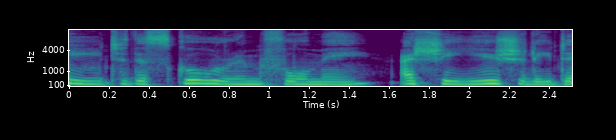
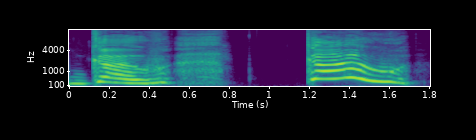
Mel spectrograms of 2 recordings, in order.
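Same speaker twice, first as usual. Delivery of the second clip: loud command, jumping higher and louder; shouted order; 8 semitones higher, 8 dB louder than usual. A narrator's reading. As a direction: shout to send them away, building. Governess orders them to leave.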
